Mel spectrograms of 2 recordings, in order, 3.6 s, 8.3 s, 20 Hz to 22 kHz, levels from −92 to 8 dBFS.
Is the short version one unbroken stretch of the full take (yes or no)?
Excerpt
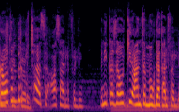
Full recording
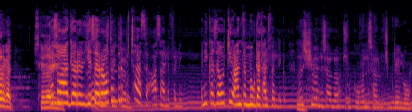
yes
